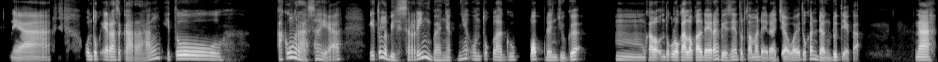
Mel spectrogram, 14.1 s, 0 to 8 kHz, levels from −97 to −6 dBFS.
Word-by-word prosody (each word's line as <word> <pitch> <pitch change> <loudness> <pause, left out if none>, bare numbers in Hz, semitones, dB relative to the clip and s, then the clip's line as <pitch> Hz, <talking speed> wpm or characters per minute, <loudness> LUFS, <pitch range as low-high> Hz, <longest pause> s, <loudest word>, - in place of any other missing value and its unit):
Iya, 100 -4 +1 0.6
untuk 160 0 -2
era 140 -3 +5
sekarang 145 - -3
itu, - - -3 1.5
aku - - -3
ngerasa 170 -4 -1
ya, - - -3 0.4
Itu 165 +7 -3
lebih 190 - +1
sering 170 - -2
banyaknya, 125 +10 -8
untuk 155 0 -9
lagu 140 +1 -4 0.2
pop 155 +3 +4
dan 125 -1 -1
juga, 115 -2 0 0.5
mmm, 135 -5 -8
kalau 125 +1 +4
untuk 135 0 -3
lokal-lokal 130 -1 +6
daerah, 120 +9 +5
biasanya 140 +6 -1
terutama 135 -1 -1
daerah 110 -3 0
Jawa 115 -1 +1
itu 165 - -2
kan 185 -1 -1
dangdut 105 +1 0
ya, - - -1
Kak? - - -7 0.9
Nah, 130 -1 +9
135 Hz, 135 wpm, -27 LUFS, 120-160 Hz, 1.5 s, Nah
